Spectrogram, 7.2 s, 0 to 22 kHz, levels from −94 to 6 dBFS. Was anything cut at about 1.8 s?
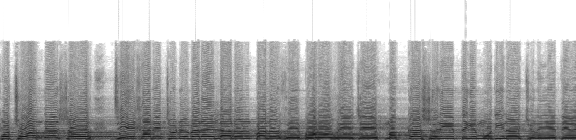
no; 1 cut; at 4.8 s

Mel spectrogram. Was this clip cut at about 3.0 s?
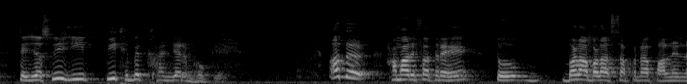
yes; 1 cut; at 3.0 s

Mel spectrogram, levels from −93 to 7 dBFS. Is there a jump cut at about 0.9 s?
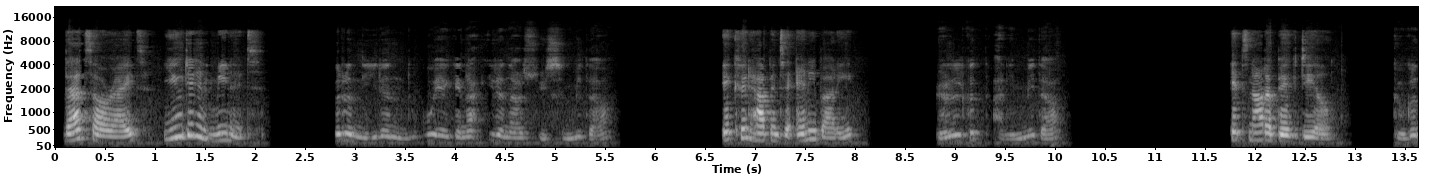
yes; 1 cut; at 0.9 s

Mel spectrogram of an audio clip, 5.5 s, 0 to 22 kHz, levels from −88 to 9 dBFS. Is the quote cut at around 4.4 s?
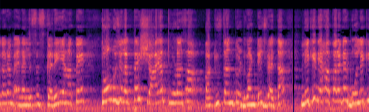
yes; 1 cut; at 4.4 s

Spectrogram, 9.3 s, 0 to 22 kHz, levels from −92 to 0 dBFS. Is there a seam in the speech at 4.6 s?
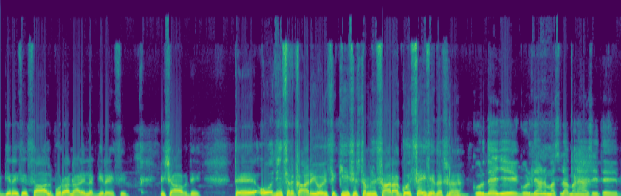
yes; 1 cut; at 4.6 s

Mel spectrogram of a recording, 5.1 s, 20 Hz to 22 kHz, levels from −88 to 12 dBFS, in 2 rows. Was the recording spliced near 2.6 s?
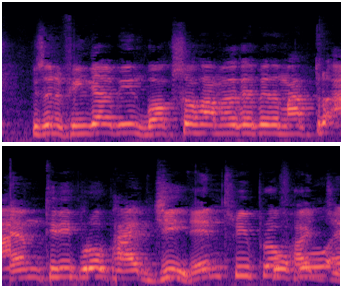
yes; 1 cut; at 2.6 s

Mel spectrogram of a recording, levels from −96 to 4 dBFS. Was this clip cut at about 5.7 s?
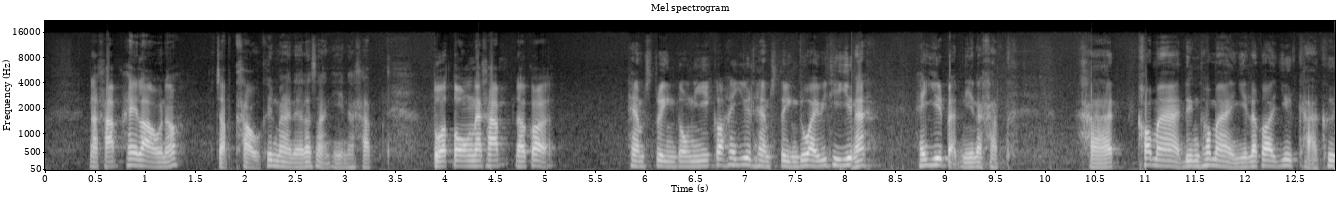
yes; 2 cuts; at 5.7 s, 8.1 s

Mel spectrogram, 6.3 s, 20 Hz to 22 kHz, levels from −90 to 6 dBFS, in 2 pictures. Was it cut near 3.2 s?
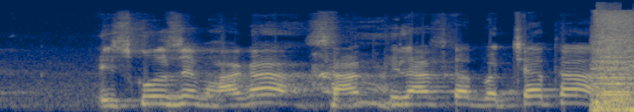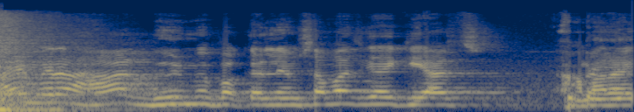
yes; 1 cut; at 3.2 s

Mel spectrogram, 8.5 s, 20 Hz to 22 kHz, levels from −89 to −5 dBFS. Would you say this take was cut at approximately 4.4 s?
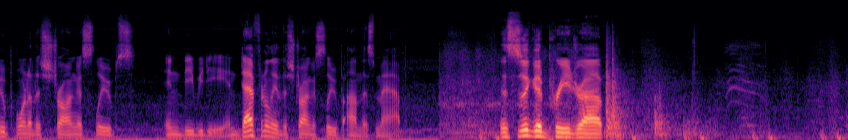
yes; 1 cut; at 4.4 s

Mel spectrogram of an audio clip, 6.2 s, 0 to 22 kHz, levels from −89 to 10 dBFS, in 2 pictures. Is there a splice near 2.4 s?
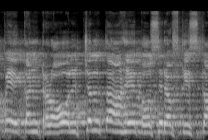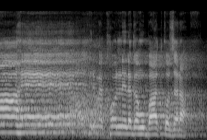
no; 1 cut; at 4.5 s

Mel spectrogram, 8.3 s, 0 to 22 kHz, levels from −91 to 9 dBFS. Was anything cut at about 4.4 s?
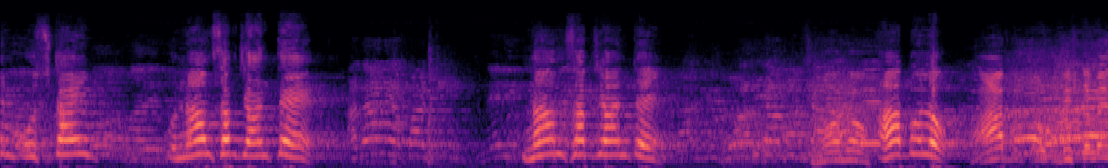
no; 0 cuts

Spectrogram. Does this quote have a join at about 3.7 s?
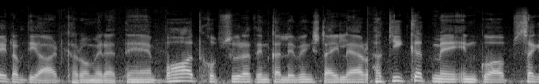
yes; 2 cuts; at 1.6 s, 3.7 s

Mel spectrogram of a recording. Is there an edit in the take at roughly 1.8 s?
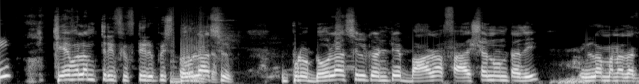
yes; 1 cut; at 1.8 s

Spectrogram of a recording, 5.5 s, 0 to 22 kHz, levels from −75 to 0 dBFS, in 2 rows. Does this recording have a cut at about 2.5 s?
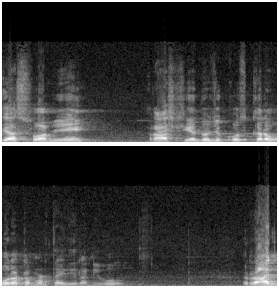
no; 0 cuts

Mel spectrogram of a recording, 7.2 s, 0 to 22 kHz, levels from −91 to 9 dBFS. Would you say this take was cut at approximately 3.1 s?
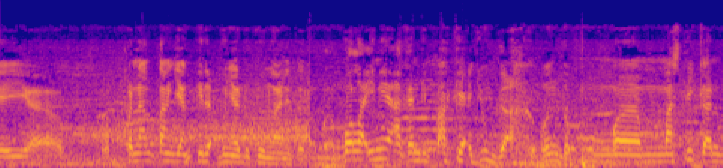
yes; 1 cut; at 3.1 s

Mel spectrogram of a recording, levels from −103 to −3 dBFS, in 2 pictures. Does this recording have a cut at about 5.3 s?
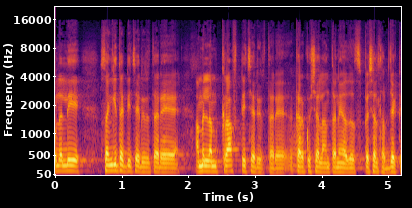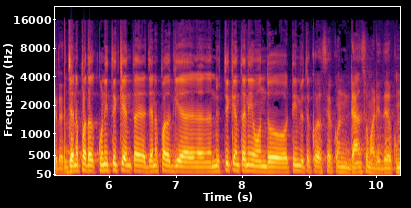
yes; 1 cut; at 5.3 s

